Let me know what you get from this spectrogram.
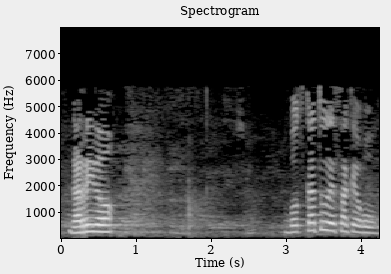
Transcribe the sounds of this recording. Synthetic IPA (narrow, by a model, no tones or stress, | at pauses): ɡariðo | bo̞skat̪uðe̞sake̞ɣ̞u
